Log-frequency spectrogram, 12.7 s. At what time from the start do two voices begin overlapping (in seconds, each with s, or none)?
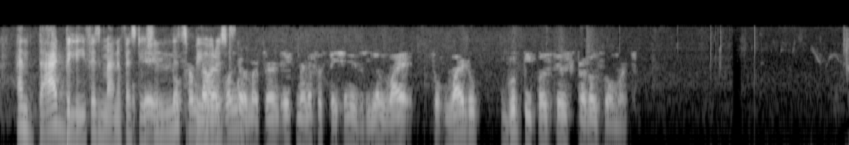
2.1 s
